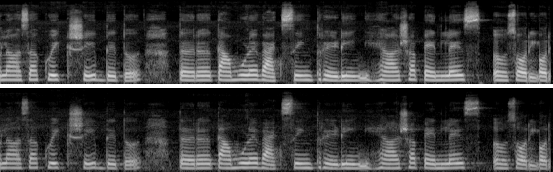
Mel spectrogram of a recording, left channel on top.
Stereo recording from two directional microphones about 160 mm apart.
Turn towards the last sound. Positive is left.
turn(degrees=25)  # may be behind; listen again after turning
